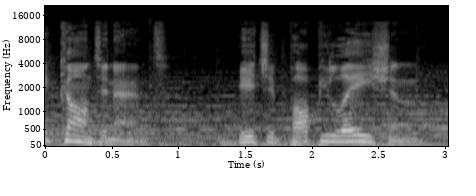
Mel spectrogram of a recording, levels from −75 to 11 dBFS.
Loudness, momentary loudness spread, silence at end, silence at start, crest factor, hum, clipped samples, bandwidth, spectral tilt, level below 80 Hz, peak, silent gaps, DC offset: -19 LUFS; 16 LU; 0 s; 0 s; 16 dB; none; under 0.1%; 14 kHz; -5.5 dB/octave; -32 dBFS; -4 dBFS; none; under 0.1%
